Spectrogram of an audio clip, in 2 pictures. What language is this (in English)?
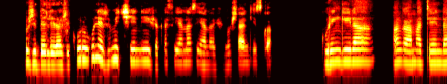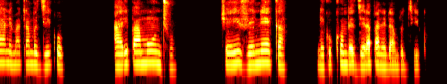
Ndau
